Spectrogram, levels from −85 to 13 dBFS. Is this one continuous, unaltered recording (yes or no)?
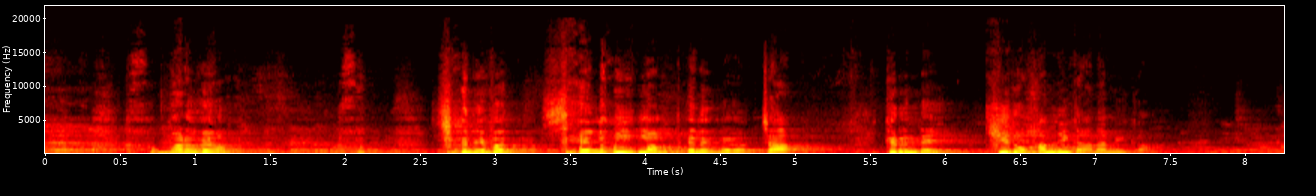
no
